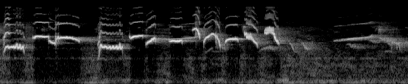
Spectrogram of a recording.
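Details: Oriental magpie-robin trained daily toward a long rolling song: a rapid string of about ten bright whistled notes, some steady and some bending upward, then fading into a softer trailing warble.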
